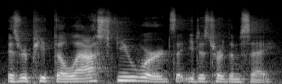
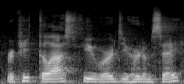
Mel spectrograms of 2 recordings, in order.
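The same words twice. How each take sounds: First: Said in the usual way. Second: Lower, curious question echoing the words back; curious mirroring tone. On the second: Shown as a demonstration. Coach demos mirroring a client's words with curious tone. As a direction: repeat it back as a gently puzzled question. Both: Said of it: "with a little bit of a curious tone".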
